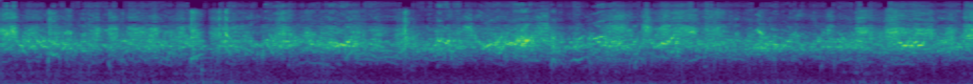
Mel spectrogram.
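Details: Aviary budgerigars singing and chirping as a flock: steady high twitter with clipped chirps and a few clear whistled notes popping out of the background.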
